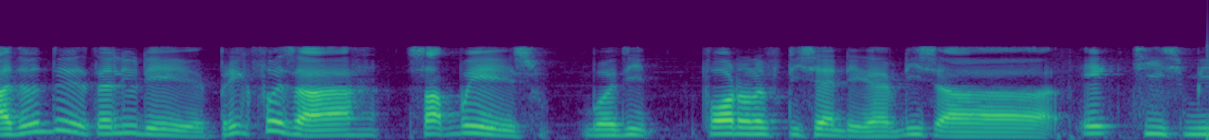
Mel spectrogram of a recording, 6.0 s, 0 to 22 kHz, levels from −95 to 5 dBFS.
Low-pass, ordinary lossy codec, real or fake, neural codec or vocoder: 5.4 kHz; none; real; none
